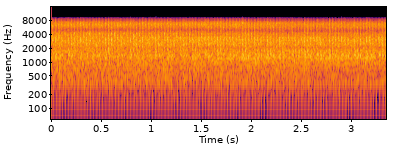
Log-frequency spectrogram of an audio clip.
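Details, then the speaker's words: Ford-badged tractor power unit using Long tractor parts, running after a fuel leak at its air-warming fuel canister was worked on: steady diesel idle with an even beat around four per second, no misses or stumbles; it started up like it's supposed to. "but it started up like it's supposed to"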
